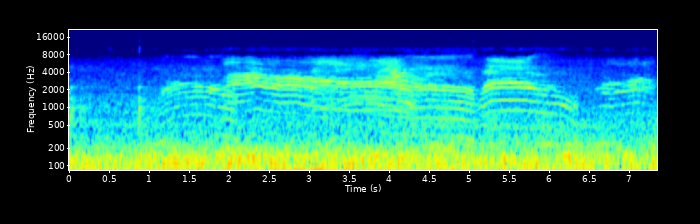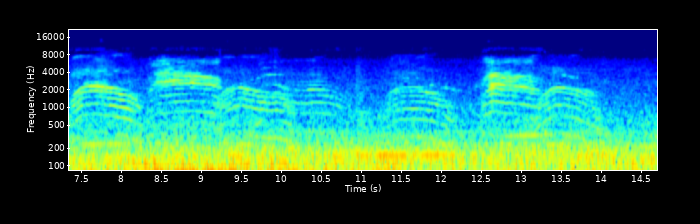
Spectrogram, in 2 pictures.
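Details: Pet cat waiting impatiently for its food, meowing loudly and insistently: a rapid run of short arched meows, several per second at times, some overlapping, with a constant low rumble underneath.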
